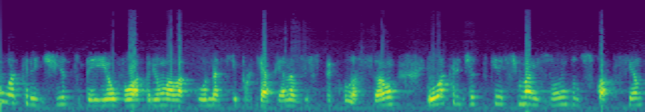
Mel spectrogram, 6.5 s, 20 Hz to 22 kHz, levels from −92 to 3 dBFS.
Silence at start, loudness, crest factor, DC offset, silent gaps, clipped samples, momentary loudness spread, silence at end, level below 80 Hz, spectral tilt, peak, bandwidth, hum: 0 s; -15 LUFS; 14 dB; under 0.1%; none; under 0.1%; 15 LU; 0.05 s; -56 dBFS; -6 dB/octave; 0 dBFS; 7.6 kHz; none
